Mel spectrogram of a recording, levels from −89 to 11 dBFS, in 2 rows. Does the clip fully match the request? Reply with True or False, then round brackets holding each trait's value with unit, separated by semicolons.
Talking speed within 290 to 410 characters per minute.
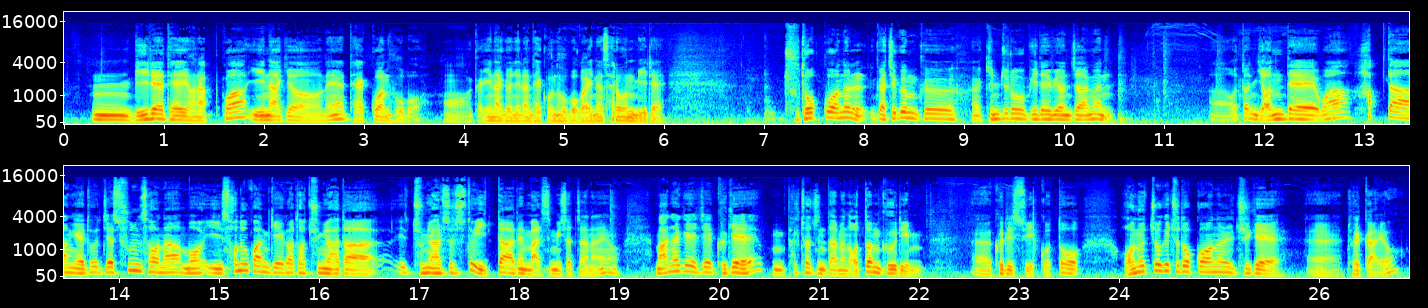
True (295 characters per minute)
